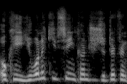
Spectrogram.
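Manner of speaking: soft, irritated, agitated and needled. Retelling own reply to an agent who kept repeating herself: retelling own agitated reply. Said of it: "I'm now getting a little bit agitated".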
